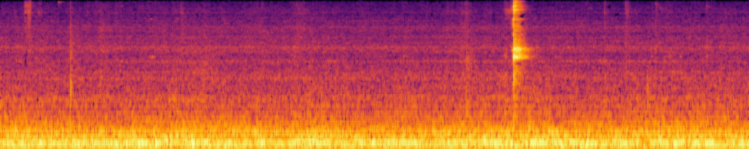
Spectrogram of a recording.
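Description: A small carving tool scrapes softly against a piece of wood.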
